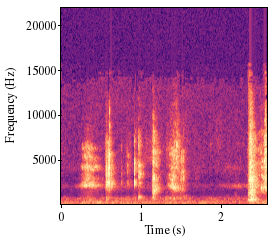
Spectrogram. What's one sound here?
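Cards rustle and tap in a woman's hands.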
